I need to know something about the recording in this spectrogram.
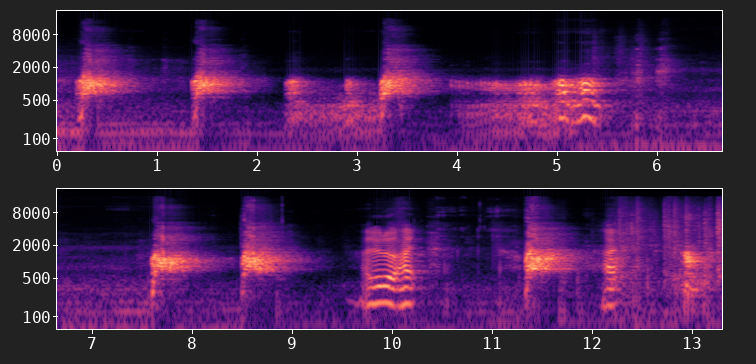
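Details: A female French Bulldog enraged by a French Bulldog figurine barks in single sharp bursts every one to two seconds, with growly grumbling in between. A woman talks and exclaims throughout.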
